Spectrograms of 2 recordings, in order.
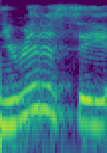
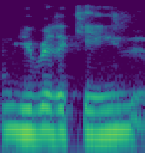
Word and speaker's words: Eurydice: Then Eurydice, also Eurydice, pronunciations vary, as a wife of Creon.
